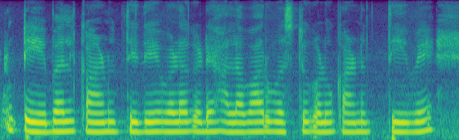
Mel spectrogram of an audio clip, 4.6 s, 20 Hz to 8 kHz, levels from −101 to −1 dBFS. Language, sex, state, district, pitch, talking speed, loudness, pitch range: Kannada, female, Karnataka, Bidar, 205 Hz, 80 wpm, -14 LUFS, 200-210 Hz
